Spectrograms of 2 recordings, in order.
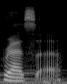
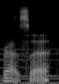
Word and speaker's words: Reza: properly but it's Reza so is usually pretty easy to say phonetically once you see it spelled but I got quite a lot of different pronunciations of razza but anyway thank you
